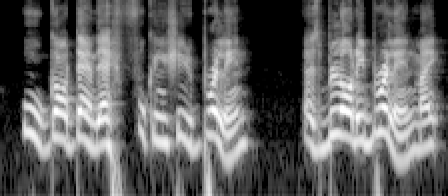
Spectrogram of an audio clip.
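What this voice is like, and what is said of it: Put-on English accent. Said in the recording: “that's my best English accent I can come up with”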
